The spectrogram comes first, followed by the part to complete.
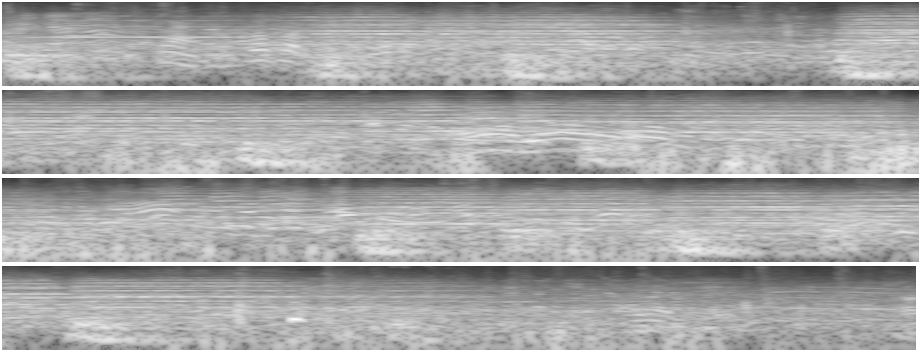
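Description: Holy Week processional band music: brass playing long held chords in phrases, with brief breaks between them, over a steady drum beat. Crowd voices are mixed in.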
